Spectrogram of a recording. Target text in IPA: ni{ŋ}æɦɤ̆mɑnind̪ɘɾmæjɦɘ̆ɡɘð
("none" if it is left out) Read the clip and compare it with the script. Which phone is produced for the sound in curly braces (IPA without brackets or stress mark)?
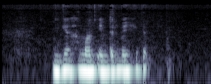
ŋ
